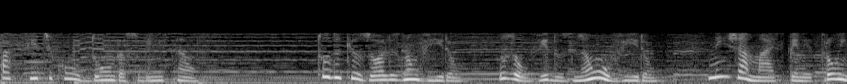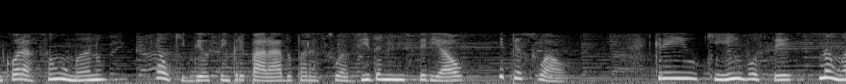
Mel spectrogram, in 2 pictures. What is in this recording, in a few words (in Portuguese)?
ANIV. PASTORA F, Telemensagens, Gospel, fem; Telemensagens 2017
